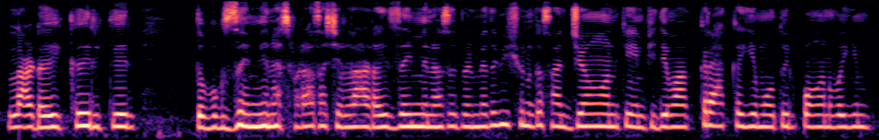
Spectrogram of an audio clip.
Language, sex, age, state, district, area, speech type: Kashmiri, female, 30-45, Jammu and Kashmir, Srinagar, urban, spontaneous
